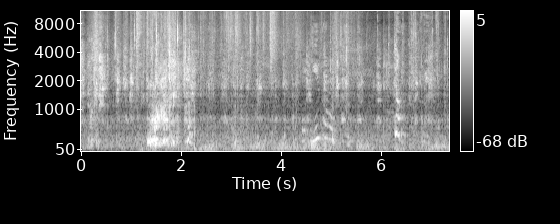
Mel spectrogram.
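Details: Jack Russell Terriers Jasper and Jaclyn, about four and a half years old, play fighting and running in Lenexa, Kansas, on 16 January 2012. Quick breathy panting bursts with a short growly whine, scuffling noise and a human voice.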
